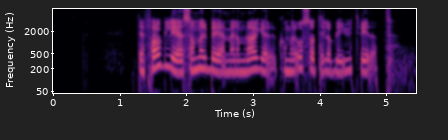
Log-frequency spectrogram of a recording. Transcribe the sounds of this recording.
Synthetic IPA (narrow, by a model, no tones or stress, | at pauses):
d̪̥eːfɑːɡlɪəsɑmɑɾbeɪəmɛlʊmlæːɡəɾkʰɔməɾʔɔsɔt̪ʰɪloːbliːʉːt̪ʰʋiːd̪ə̰t̪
